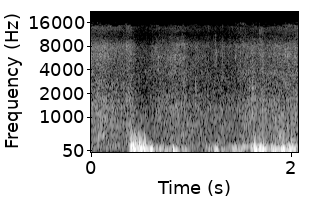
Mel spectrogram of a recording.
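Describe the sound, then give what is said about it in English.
Wind blows in low, rumbling gusts that swell and fade over a couple of seconds, with a steady airy hiss underneath and no voices. “Receiving the song of the wind.”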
